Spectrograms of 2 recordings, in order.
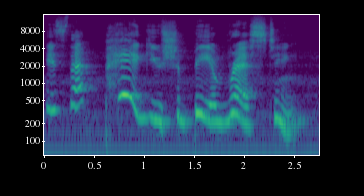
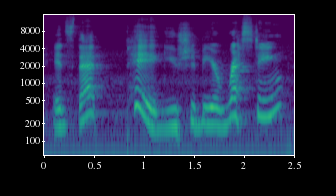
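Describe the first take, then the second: First: Higher, louder Southern complaint; storybook neighbor with a Southern accent. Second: Said in the usual way. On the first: Acted. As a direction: put on a Southern accent to object. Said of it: "with my southern accent, so let's do it again". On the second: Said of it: "didn't say it with my southern accent".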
